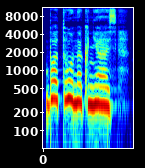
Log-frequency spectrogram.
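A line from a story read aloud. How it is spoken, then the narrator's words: Screaming through convulsive sobs. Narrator (Russian): кричала она, вся извиваясь в судорожных рыданиях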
